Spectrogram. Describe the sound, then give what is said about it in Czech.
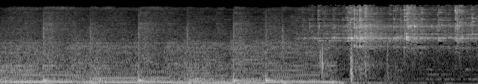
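Metal medals, won this season at various competitions by a majorette team from Borek near České Budějovice, clink and jingle against each other in a steady run of bright, chiming taps, growing into a busier, louder jangle toward the end, with no speech. “Krásně cinkají medaile, které mažoretky z Borku u Českých Budějovic přivezly v této sezóně z nejrůznějších závodů.”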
